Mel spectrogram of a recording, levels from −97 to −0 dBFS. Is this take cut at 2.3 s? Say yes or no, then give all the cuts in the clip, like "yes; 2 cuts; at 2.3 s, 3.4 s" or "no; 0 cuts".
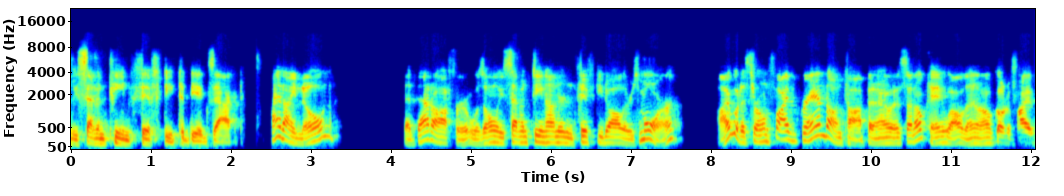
yes; 1 cut; at 2.3 s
